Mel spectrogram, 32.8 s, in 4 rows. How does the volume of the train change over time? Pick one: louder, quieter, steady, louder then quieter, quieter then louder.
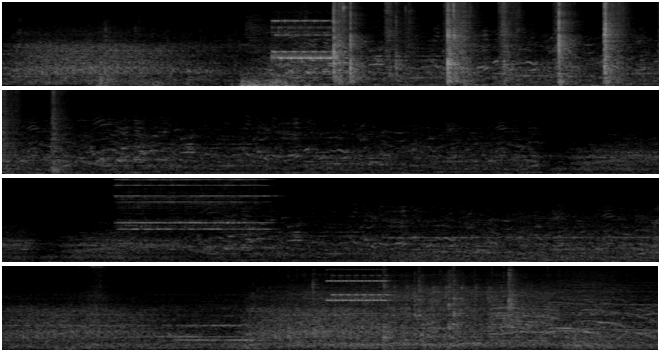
louder.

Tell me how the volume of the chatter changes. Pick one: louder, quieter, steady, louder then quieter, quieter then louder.
quieter then louder.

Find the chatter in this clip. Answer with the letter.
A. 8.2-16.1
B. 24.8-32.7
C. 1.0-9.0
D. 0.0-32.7
D.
